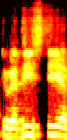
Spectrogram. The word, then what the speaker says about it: Ducatisti: Ducatisti. – Right. – So how, first of all, did I pronounce that right? – Yep. Ducatisti.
